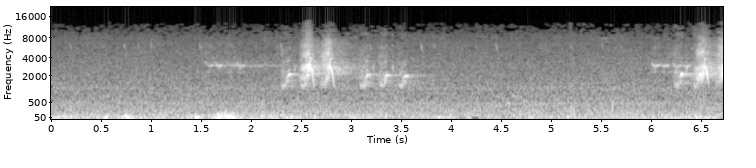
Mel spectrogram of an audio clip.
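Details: Unicolored jay in Guatemala communicating with its flock, giving brief chirping notes twice, several seconds apart, with a faint outdoor background.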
